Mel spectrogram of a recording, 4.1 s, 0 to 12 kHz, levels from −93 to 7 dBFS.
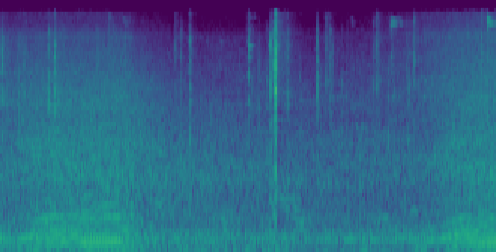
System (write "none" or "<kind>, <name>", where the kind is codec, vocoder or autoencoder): none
